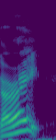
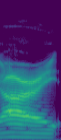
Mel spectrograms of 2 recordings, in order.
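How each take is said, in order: First: It sounds short and reassuring. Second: It sounds drawn out and ominous.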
